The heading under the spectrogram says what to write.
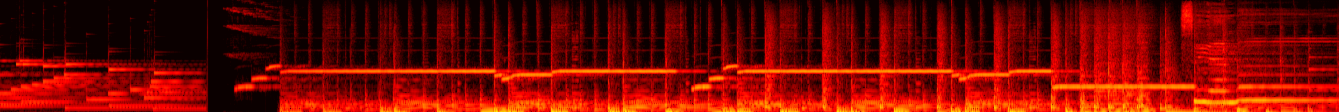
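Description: A gentle pop song sung by a teenage boy, opening with a few seconds of tinkling, music-box-like notes before a steady full backing of rhythmic accompaniment joins the bright melody.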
